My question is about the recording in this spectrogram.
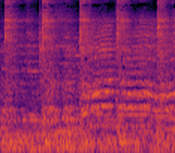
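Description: A group of carolers singing a Christmas carol together to music, with a jingling tambourine-like beat about twice a second.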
